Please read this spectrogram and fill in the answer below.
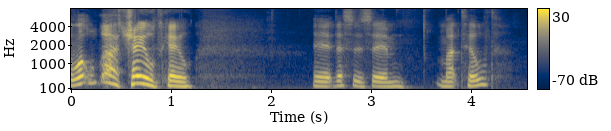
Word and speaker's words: Mathilde: So it's Mathilde, but it's spelled like Math-Ild. Right, okay. But it's Mathilde. I think it's just because it's French, you know?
